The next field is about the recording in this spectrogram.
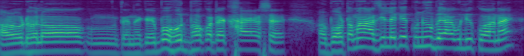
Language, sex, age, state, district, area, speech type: Assamese, male, 60+, Assam, Nagaon, rural, spontaneous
